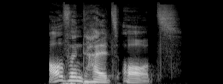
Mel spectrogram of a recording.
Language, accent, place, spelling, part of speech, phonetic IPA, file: German, Germany, Berlin, Aufenthaltsorts, noun, [ˈaʊ̯fʔɛnthalt͡sˌʔɔʁt͡s], De-Aufenthaltsorts.ogg
- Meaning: genitive singular of Aufenthaltsort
